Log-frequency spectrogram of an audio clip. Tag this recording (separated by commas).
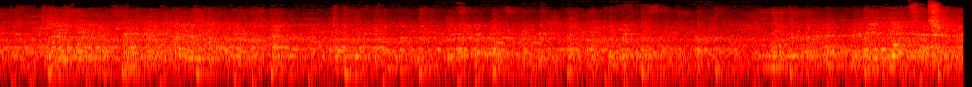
Speech, Music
